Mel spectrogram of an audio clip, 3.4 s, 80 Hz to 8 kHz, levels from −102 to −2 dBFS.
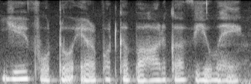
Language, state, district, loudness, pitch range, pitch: Hindi, Arunachal Pradesh, Lower Dibang Valley, -15 LUFS, 160-190 Hz, 180 Hz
